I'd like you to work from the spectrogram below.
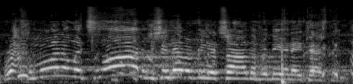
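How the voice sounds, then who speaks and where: A man doing a comic impression of an impassioned, warm, questioning rabbi, telling inspirational stories with dramatic, preacherly refrains. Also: very high-pitched, sing-song, fairly quick, a crowd in the background. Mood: dramatic storytelling.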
